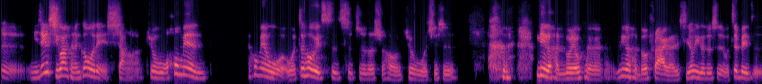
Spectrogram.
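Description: A woman speaks at a fairly quick pace and a medium pitch. Her pitch swings very widely against a quiet background. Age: 30s. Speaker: former product manager and bar owner. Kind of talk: casual chat.

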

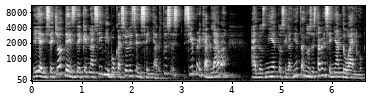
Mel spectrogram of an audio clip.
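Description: A woman talks at a fairly quick pace with lively intonation and a medium pitch. Audible room echo and noticeable background noise fill the recording. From Mexico, Yucatán (Mérida). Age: 50s. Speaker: business leader. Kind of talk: interview.

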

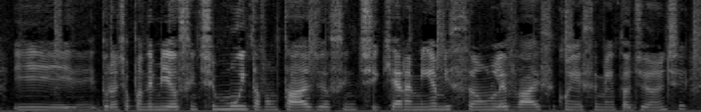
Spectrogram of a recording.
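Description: Over music in the background and audible room echo, a woman with a very deep, low pitch speaks at a moderate pace with lively intonation and hardly any pauses. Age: 30s. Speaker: podcast host, runner and nutrition student. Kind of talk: solo podcast monologue. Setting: home, recording inside a closet.

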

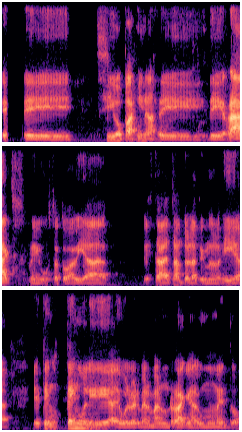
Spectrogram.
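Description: A man's fairly low, monotone, flat voice with a bright, sharp tone, at a fairly slow pace. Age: 40s. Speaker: guitarist. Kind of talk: casual chat.

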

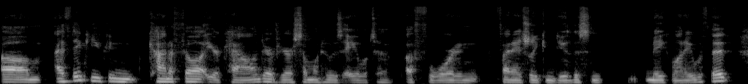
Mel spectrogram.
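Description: Over music in the background, a man talks at a fairly quick pace and a fairly low pitch. The sound is dry and close, with no echo. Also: ordinary pitch variation. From New Jersey. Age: 20s. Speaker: sports card dealer. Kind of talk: interview.

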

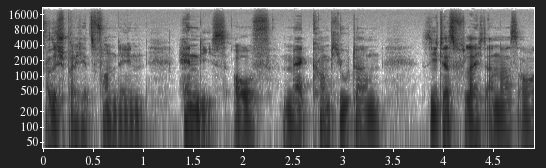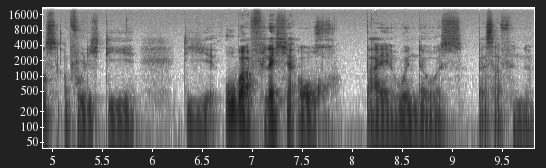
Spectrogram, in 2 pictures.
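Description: A man with a very deep, low voice speaks in a flat monotone, somewhat breathy. The recording is very clean, with a silent background. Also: fairly slow pace. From northern Germany, Flensburg area. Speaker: podcast co-host. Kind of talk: casual chat.

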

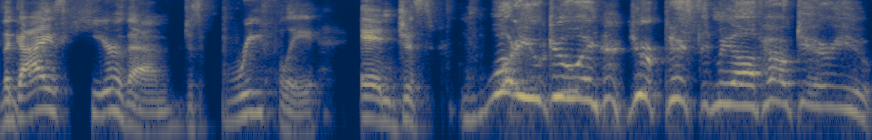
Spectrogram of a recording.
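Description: Very slowly and loudly, a man with a high-pitched voice swings his pitch very widely, recorded very cleanly against a silent background. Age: 30s. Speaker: drag comedy performer. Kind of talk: casual chat. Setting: call.

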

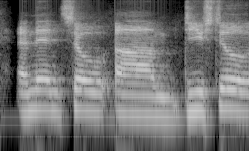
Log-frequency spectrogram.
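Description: A man talks with fairly high pitch and fairly even intonation. He has a plain, everyday voice. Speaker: podcast host. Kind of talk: scripted-free interview chat.

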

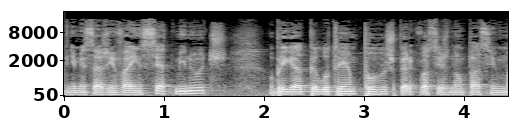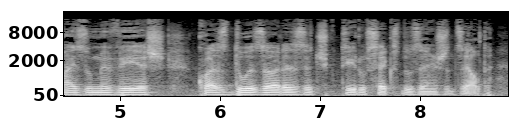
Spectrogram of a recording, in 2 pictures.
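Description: A man's very deep, low voice with a dark, mellow tone, ordinary pitch variation and a moderate pace, on a very clean recording with a silent background. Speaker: listener sending voice message. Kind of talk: recorded voice message. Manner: animated.

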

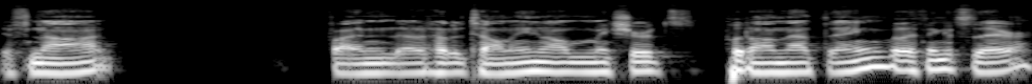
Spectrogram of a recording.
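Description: In a very clean recording with a silent background, a man speaks with an American accent. He has a plain, everyday voice, fairly low in pitch, with ordinary pitch variation at a moderate pace. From Massachusetts (Salem). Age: 30s. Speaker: stand-up comedian and podcaster. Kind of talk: casual interview chat.

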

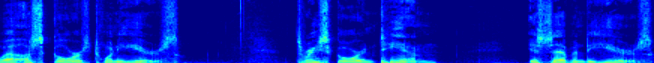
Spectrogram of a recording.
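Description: A man with an American accent speaks very slowly, with long, frequent pauses. His pitch is fairly high and swings very widely. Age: 70s. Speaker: radio host and preacher. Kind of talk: radio Bible study program. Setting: live radio studio.

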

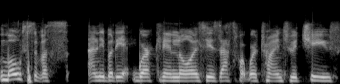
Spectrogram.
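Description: With an Irish accent, a woman at a medium pitch talks at a very fast pace, the sound dry and close with no echo. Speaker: loyalty awards organiser. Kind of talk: casual interview. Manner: hesitant, many fillers.

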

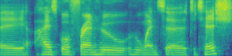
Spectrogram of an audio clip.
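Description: With a Californian accent, a man talks at a medium pitch. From San Francisco Bay Area. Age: 20s. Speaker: podcast host and rapper. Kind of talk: casual interview chat. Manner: halting, many fillers.

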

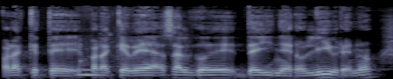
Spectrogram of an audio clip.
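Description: Recorded very cleanly against a silent background, a man with an unremarkable speaking voice talks fairly quickly in a fairly low pitch. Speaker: podcast host. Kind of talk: casual interview.

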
